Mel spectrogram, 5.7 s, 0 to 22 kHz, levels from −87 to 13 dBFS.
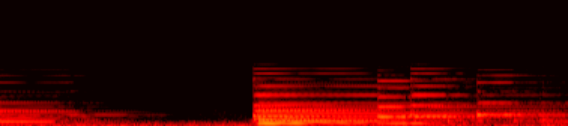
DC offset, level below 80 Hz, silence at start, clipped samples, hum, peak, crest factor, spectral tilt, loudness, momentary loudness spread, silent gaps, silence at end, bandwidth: under 0.1%; -58 dBFS; 0 s; under 0.1%; none; -24 dBFS; 18 dB; -12 dB/octave; -41 LUFS; 21 LU; none; 0 s; 2.8 kHz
